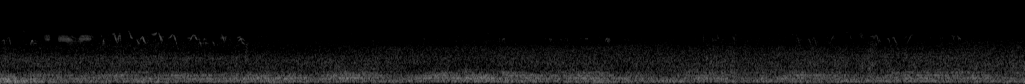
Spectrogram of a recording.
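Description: Small birds chirping in quick runs of short, high notes, once at the start and again after about seven seconds, over a steady low background rumble.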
